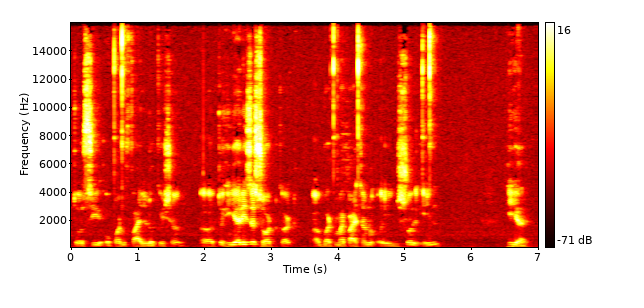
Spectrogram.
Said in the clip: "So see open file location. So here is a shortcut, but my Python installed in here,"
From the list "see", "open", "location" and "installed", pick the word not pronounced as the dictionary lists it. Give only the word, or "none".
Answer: installed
